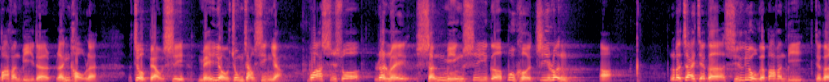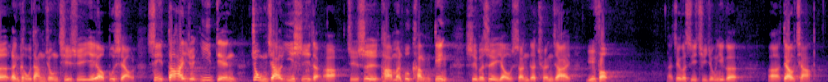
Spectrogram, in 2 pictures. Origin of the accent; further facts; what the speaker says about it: Hong Kong; moved away; 每一次呢回香港啊旅游的时候呢，我差不多我都必定呢要去中国看一看啊，我们说是寻根啊，因为我呢在香港长大啊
